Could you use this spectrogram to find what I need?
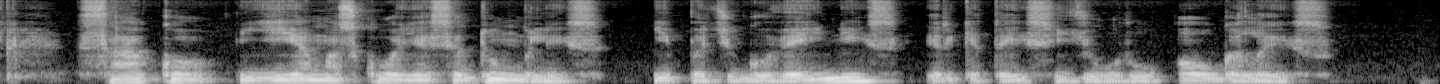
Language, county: Lithuanian, Klaipėda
